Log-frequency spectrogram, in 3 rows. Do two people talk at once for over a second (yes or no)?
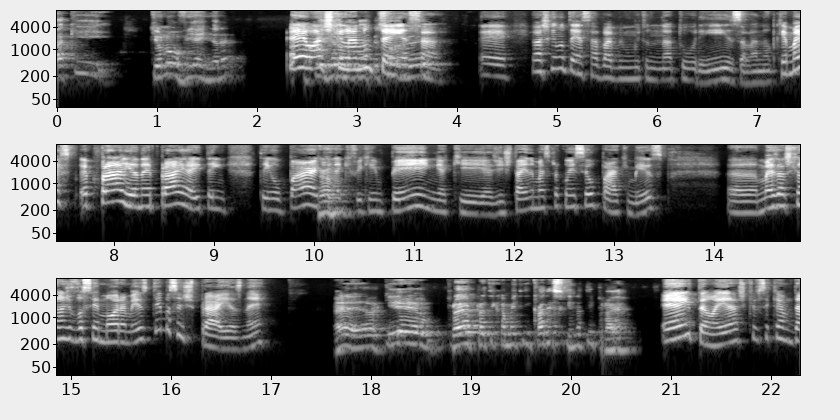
yes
